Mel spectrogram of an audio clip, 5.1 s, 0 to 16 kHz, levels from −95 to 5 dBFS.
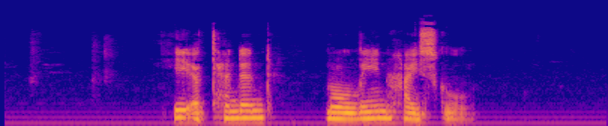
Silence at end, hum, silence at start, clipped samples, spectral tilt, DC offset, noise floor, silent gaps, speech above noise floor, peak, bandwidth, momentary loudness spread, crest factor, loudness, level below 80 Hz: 1.2 s; 60 Hz at -40 dBFS; 1.45 s; under 0.1%; -6 dB/octave; under 0.1%; -58 dBFS; none; 40 dB; -4 dBFS; 9 kHz; 13 LU; 18 dB; -20 LUFS; -46 dBFS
